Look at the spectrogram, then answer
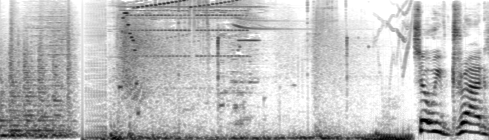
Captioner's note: electric buzzing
